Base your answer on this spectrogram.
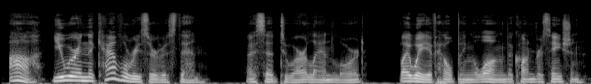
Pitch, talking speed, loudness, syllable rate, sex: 125 Hz, 205 wpm, -20 LUFS, 6.2 syllables/s, male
